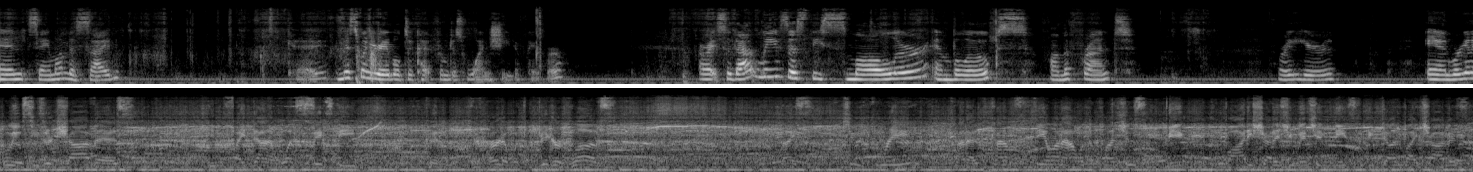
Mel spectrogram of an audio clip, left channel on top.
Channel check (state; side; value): different; both; correlation 0.00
